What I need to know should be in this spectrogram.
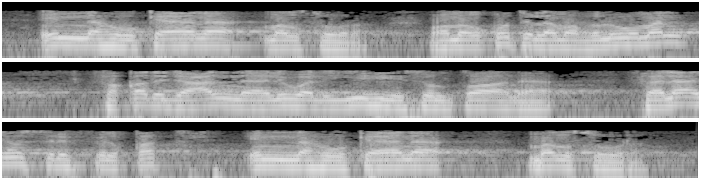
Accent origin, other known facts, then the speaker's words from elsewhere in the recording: Egypt; والآن يجف الماء عندنا في مصر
